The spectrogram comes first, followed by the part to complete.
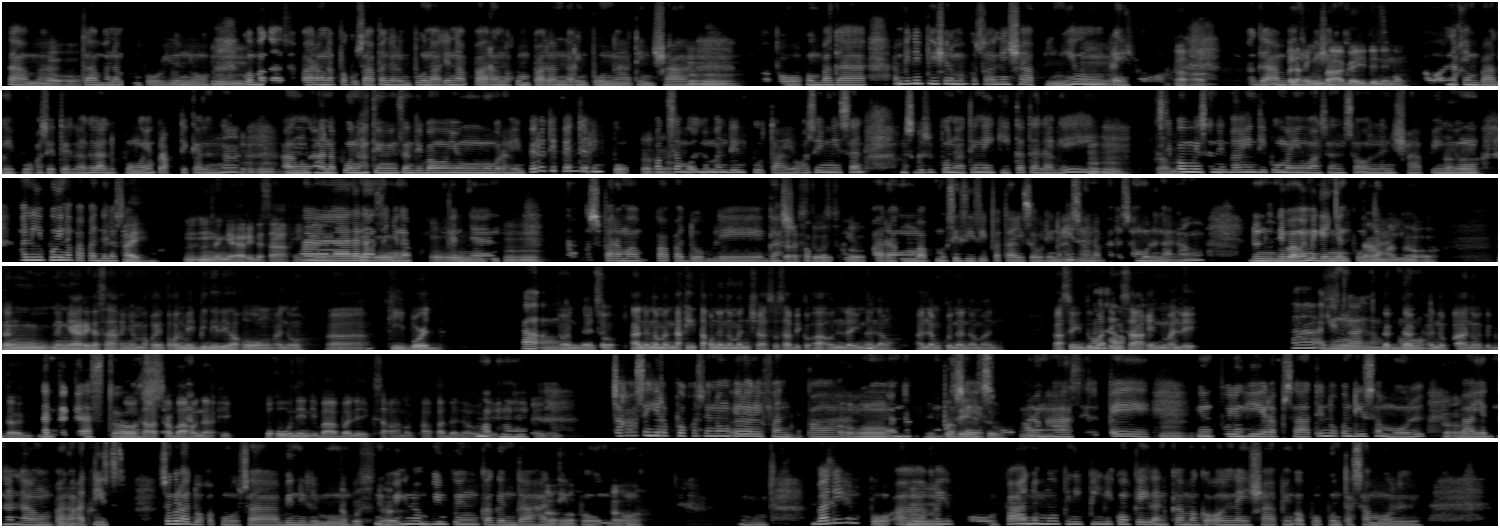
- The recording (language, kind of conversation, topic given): Filipino, unstructured, Mas nasisiyahan ka ba sa pamimili sa internet o sa pamilihan?
- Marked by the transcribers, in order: static; distorted speech; tapping; other background noise; mechanical hum; tongue click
